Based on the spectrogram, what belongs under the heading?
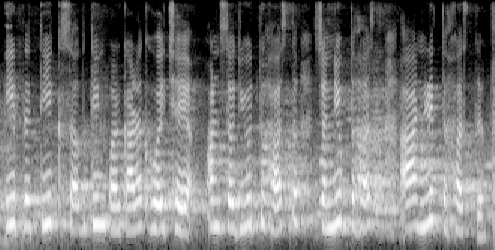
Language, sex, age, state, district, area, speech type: Maithili, female, 18-30, Bihar, Darbhanga, rural, read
